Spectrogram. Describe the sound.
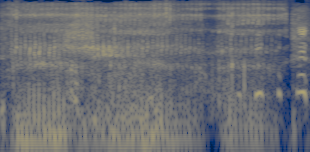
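A voice imitates a cat's purr: a steady, low rattling rumble for over a second, then a few short breathy voiced sounds trailing off.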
